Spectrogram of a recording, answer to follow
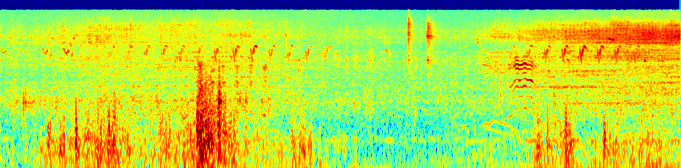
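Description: Voices of cricket players calling out across the field, loudest about three seconds in, with a bird chirping over and over in the background. Two sharp clicks come just after six seconds, and a short warbling whistle near eight seconds.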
